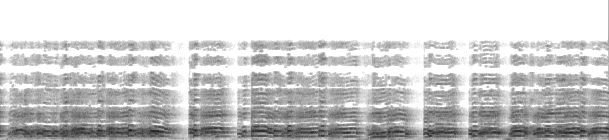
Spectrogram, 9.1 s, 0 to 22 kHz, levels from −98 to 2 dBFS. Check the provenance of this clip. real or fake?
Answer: real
